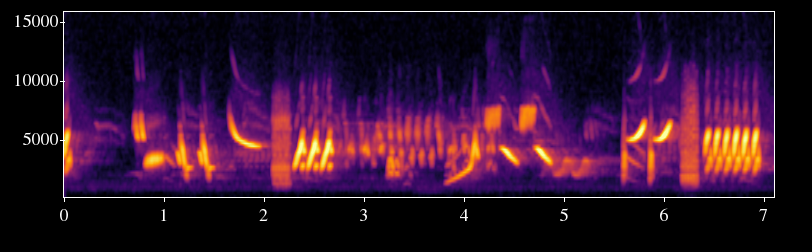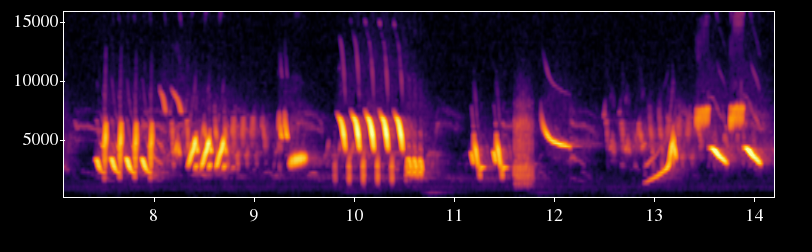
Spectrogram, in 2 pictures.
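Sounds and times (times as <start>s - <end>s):
lark sparrow singing: 0.0s - 14.1s.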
